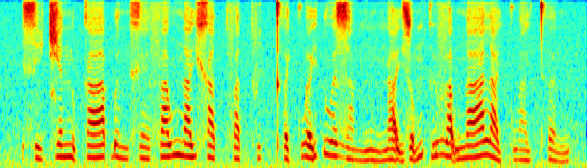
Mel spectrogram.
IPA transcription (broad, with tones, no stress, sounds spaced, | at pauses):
s i˧˩ t͡ɕ ɛ˧ n ṵ˧˨ k aː˨˦ ɓ ə̤˨˩ n x ɛ̤˨˩ f a˨˦ w n a˨˦ j x a˨˩ t̚ f a˨˩ t̚ f i˨˩ k̚ t̪ʰ ə̰˧˨ j k w ə̰˧˥ j ɗ u˧ ə̯ z a̤˨˩ m ŋ ə˧˩ n ŋ a̰ː˧˨ j z o̰˧˥ m k ɨ̰˧˥ v a̰˧˨ w n aː˨˦ l a˧˩ j k w a̤˨˩ j t̪ʰ ə˧˩˨ n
